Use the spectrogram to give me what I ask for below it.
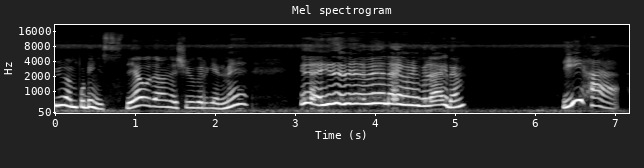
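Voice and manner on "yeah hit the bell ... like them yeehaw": put-on Wild West cowboy accent, pitched up. Youtuber asking viewers to hit the bell icon, cowboy accent. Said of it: "I just made a cowboy accent in there".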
